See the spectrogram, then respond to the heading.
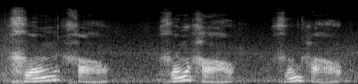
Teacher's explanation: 삼성이 연결돼가 나오면은 앞에 삼성은 다시 이성으로 읽어줍니다.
